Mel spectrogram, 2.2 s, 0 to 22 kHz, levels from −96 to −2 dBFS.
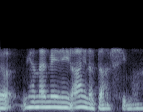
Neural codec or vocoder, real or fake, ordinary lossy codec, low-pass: codec, 44.1 kHz, 7.8 kbps, Pupu-Codec; fake; none; 3.6 kHz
